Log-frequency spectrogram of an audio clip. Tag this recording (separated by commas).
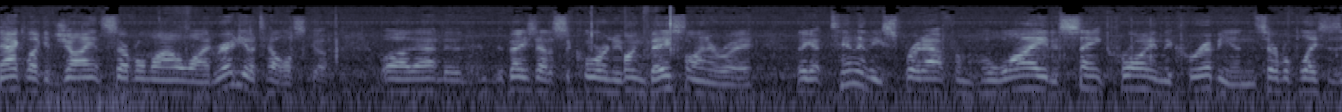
Speech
